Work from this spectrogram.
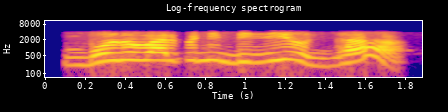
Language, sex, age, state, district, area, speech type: Nepali, female, 18-30, West Bengal, Alipurduar, urban, conversation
